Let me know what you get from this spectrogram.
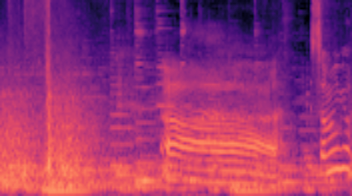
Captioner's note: banging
